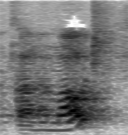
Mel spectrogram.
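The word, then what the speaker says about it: GommeMode: Und zwar ist es Aussprache Gomme, Eigenname deutsch ausgesprochen, und Englisch Mode, also von Modus, also Gomme Mode.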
